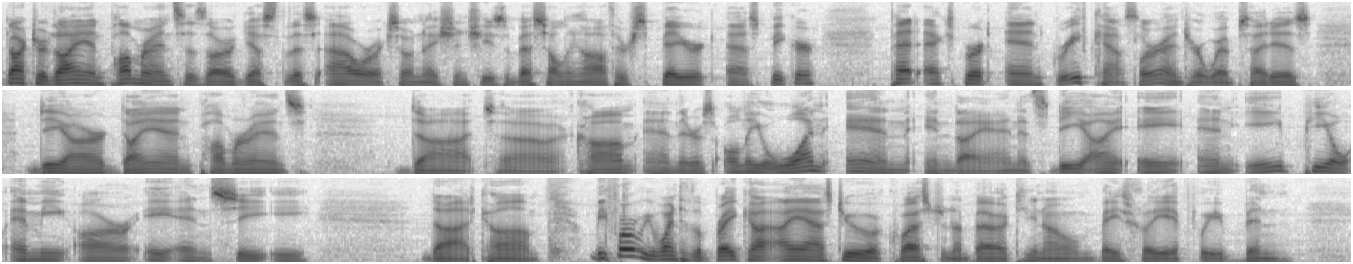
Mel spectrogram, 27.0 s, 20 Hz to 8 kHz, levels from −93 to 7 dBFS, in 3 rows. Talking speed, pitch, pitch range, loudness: 145 wpm, 105 Hz, 90-120 Hz, -26 LUFS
